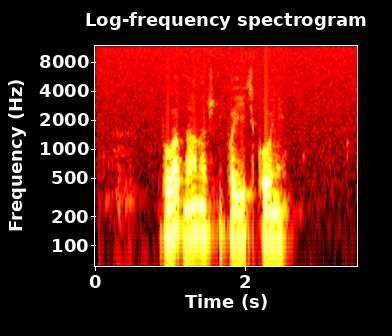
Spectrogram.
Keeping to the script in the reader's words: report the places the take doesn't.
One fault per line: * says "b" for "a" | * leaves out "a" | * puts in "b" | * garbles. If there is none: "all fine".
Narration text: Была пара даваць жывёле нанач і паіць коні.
* leaves out "пара даваць жывёле"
